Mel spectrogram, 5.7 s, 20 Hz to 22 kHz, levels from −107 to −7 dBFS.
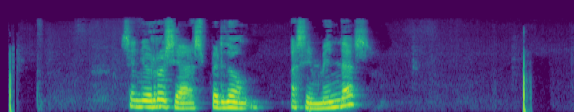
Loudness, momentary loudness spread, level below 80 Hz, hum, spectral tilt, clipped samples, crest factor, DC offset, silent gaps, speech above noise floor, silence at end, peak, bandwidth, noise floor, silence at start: -21 LUFS; 19 LU; -54 dBFS; none; -6 dB/octave; under 0.1%; 20 dB; under 0.1%; none; 56 dB; 0.5 s; -2 dBFS; 11 kHz; -75 dBFS; 1.25 s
